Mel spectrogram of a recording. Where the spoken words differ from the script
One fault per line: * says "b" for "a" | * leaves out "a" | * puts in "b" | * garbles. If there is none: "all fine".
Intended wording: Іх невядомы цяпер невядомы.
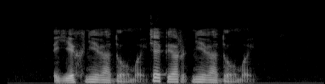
all fine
